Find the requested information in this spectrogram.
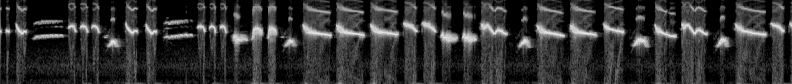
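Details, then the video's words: Branjangan (Oriental skylark) song as lure for cage birds, opening with clean paired whistles, then fast varied chirps and sharp downward slurs in quick succession. "Kicau Burung BRANJANGAN Gacor, Untuk Pancingan Dan Masteran"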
